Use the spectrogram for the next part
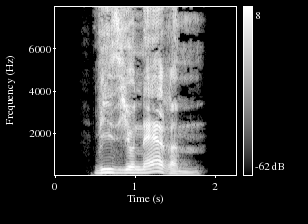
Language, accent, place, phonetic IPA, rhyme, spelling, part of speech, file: German, Germany, Berlin, [vizi̯oˈnɛːʁəm], -ɛːʁəm, visionärem, adjective, De-visionärem.ogg
- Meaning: strong dative masculine/neuter singular of visionär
